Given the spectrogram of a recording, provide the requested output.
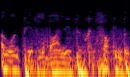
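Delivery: slipped into acting. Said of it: "I slipped into a brand of acting".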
